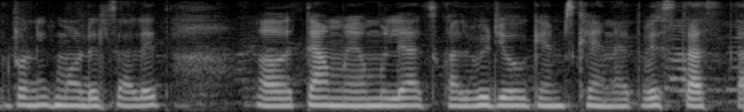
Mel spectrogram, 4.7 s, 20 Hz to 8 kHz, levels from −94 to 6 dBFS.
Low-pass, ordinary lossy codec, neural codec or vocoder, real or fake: none; none; none; real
